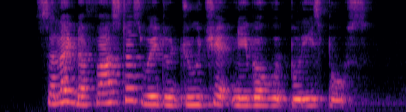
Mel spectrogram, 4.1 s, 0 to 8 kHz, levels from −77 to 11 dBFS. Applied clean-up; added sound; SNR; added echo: neural separator model SepFormer DNS4.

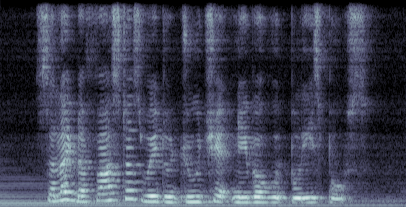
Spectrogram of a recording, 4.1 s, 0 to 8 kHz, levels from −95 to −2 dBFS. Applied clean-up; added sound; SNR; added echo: none; Guitar; 18 dB; reverberation time 0.2 s.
